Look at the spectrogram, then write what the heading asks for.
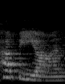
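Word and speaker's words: papillon: hope we get a puppy on like our neighbor's dog you say it like this puppy on in French it means butterfly do you know how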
